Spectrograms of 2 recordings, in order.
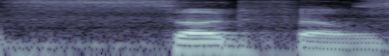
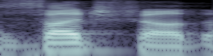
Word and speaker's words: Sudfeld: Nate Sudfeld. – Sudfeld, okay.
